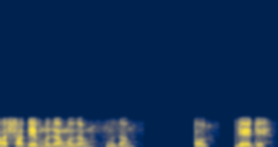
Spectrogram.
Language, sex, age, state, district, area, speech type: Bodo, male, 45-60, Assam, Chirang, rural, conversation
